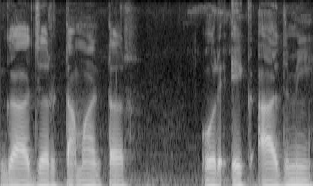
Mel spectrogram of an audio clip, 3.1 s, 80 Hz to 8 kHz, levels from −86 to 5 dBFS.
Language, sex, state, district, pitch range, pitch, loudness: Hindi, male, Chhattisgarh, Bilaspur, 90-100 Hz, 95 Hz, -16 LUFS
